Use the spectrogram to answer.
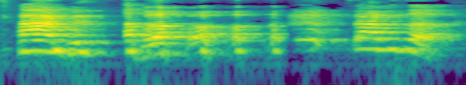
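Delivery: loud laughing announcement. Real, not acted. Laughing, ending mock pause.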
